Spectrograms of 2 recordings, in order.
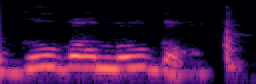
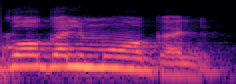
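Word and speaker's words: gogol-mogol: So I wanted to ask Maya what she knows about the Google Moogle. It's pronounced Gogol Mogol.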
